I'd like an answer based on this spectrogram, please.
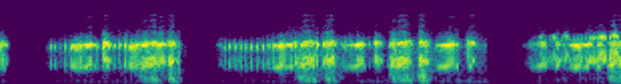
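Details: Frog croaking, called a water frog or bangkong, in bursts of rapid pulsed, harmonic-rich croaks lasting about a second each, separated by short silences; no other sounds.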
